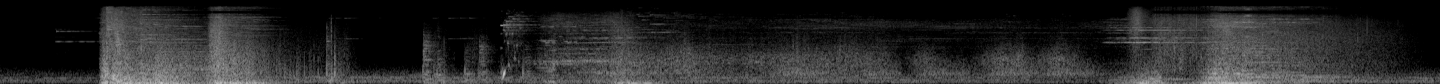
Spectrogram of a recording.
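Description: A magical burst whooshes and shimmers.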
